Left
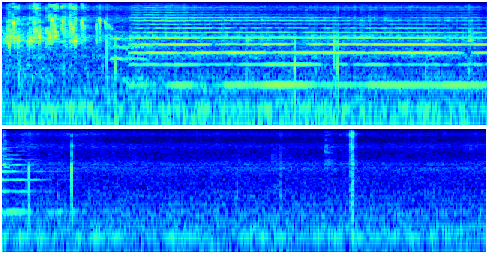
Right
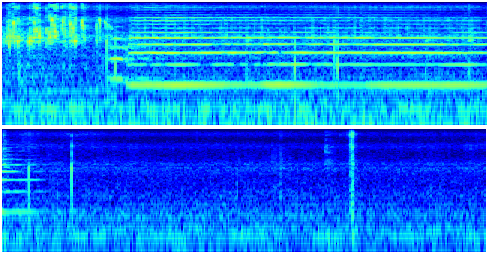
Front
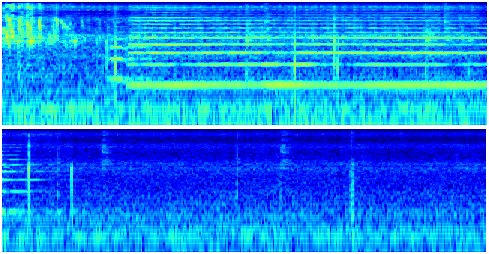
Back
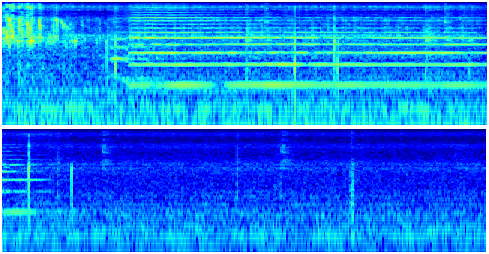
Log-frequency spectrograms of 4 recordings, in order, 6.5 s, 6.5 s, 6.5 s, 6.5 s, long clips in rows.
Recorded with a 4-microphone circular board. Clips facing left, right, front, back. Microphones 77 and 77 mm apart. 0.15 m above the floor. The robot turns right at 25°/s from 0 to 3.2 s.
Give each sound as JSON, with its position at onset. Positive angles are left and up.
{"t": 0.7, "sound": "a trumpet", "azimuth_deg": -50, "distance_m": 5.0}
